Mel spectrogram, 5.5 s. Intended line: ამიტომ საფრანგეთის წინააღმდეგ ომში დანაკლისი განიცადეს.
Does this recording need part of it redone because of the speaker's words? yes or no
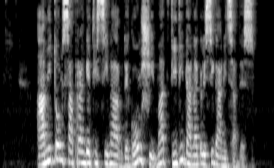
yes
